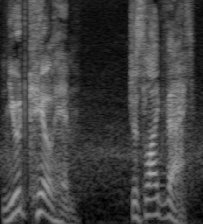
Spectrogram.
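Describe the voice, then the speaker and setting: An actor playing an earnest, principled male hero leader in a video game, measured and sincere. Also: medium pitch, big pitch swings, fairly bright tone, a little hiss or hum.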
